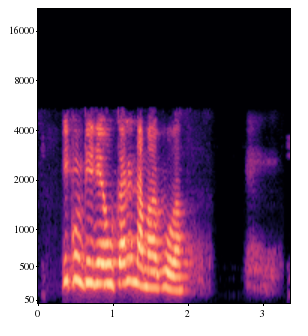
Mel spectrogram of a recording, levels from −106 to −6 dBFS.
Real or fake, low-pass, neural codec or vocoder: fake; 5.4 kHz; codec, 24 kHz, 0.9 kbps, WavTokenizer, medium music audio release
